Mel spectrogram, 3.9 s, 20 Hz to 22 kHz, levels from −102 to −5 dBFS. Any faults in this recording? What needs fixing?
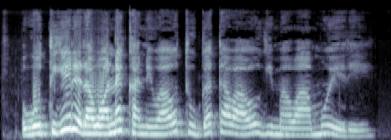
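Microphone overload from 0.32 to 1.35 s: peaks running about 5 dB too hot were flattened at the converter's ceiling, likely from excessive input gain. The harsh crackle follows the loudest syllables, unlike codec distortion, which smears across everything.

Microphone volume stepped down at 0.34 s (about 3 dB), 1.35 s (about 7 dB) and 3.39 s (about 2 dB): speech and background drop together in a single step, likely the call software cutting device gain after clipping. This differs from a fade or compressor pumping.

To prevent both, set the microphone input lower from the start and turn off automatic gain control.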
